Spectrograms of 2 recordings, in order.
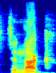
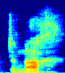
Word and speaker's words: Tanakh: the Hebrew Bible others would call this tanak or Tanakh maybe slightly depending on how you spell it and how you want to pronounce it and the New Testament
